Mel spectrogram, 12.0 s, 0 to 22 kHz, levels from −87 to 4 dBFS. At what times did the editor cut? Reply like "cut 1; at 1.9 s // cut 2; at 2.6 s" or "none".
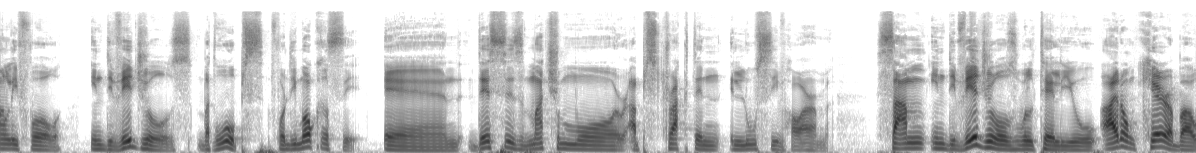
cut 1; at 2.1 s // cut 2; at 8.4 s // cut 3; at 11.0 s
